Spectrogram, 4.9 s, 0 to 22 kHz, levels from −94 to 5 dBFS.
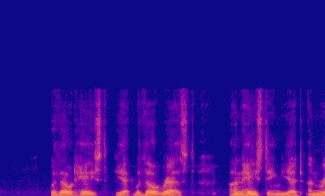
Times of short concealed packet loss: none

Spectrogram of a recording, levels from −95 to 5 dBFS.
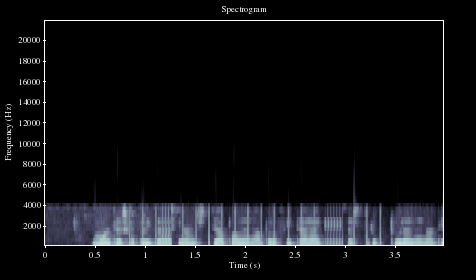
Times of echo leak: none

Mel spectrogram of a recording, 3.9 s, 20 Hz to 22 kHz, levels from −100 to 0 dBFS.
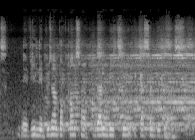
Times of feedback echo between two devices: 0.67-3.91

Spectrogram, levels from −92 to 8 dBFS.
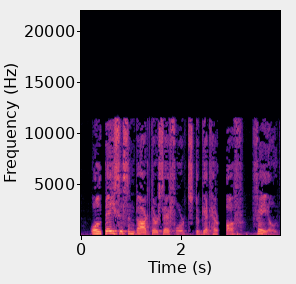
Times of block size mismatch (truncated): none

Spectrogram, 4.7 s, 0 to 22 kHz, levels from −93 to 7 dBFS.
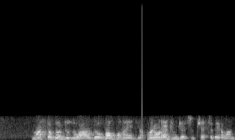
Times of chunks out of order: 2.83-2.85

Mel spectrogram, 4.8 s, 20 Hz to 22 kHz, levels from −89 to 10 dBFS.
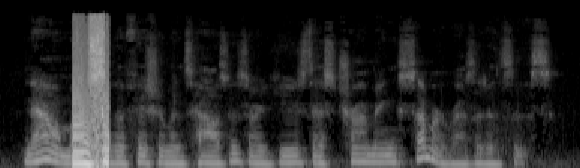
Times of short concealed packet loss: none

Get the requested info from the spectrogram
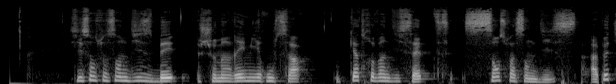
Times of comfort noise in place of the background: none

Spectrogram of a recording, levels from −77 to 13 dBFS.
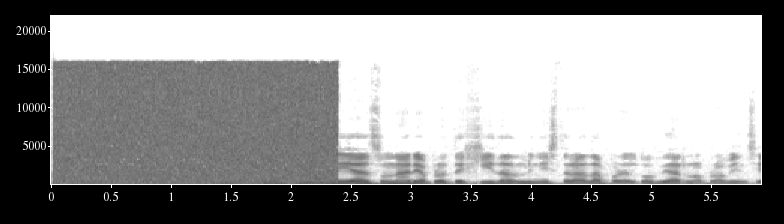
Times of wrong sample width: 0.00-2.39

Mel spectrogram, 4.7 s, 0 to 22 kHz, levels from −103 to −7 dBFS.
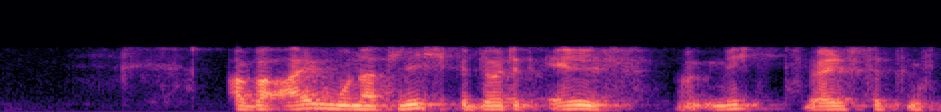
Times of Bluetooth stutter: none

